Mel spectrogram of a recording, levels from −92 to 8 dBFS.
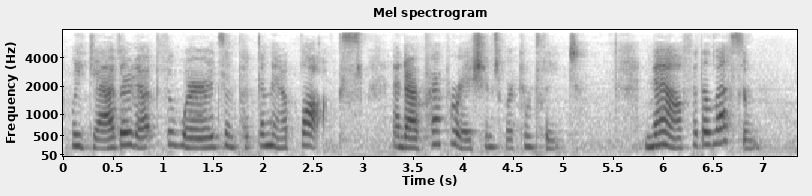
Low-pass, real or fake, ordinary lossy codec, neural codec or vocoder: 7.2 kHz; fake; MP3, 48 kbps; codec, 44.1 kHz, 2.6 kbps, SNAC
